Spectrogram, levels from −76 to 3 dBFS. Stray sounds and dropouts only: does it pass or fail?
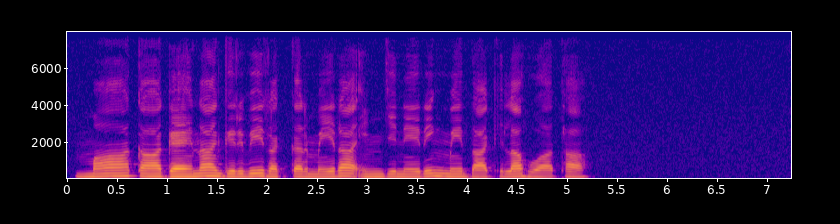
pass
